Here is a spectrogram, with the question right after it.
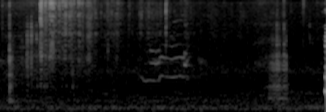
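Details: Pet cat indoors making weird noises: a thin wavering tonal meow with harmonics, rising then falling, amid rustling and faint household sounds.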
